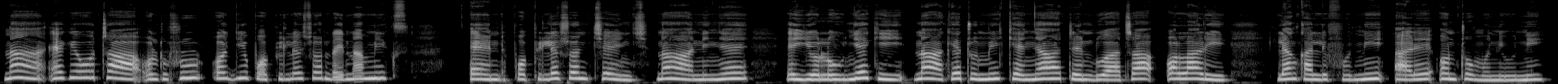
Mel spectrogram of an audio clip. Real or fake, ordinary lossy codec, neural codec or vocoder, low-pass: fake; none; vocoder, 44.1 kHz, 128 mel bands every 256 samples, BigVGAN v2; none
